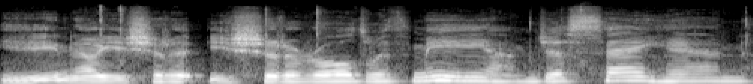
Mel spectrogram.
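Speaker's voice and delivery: soft, private half-whispered aside. Playing a character who half-whispers to another character: half-whispering in character. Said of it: "I whisper to Wob Wob".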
